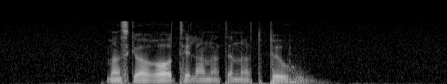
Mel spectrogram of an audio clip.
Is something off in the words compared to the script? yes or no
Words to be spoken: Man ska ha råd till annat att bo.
yes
